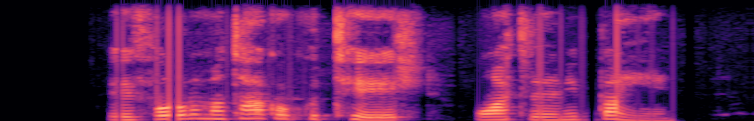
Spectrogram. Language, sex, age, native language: Icelandic, female, 50-59, Icelandic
